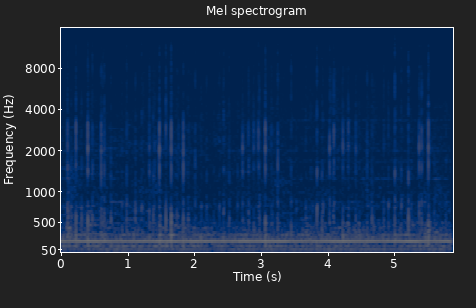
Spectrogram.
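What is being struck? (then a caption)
Closed glossy paper magazine. A closed glossy paper magazine, the stilwerk Magazin "Come Back Issue," lies flat while the solid stack of pages is tapped rapidly with the fingertips of an open hand. A ring on one finger may add small clicks. The result is a dense run of soft, dull taps with sharp bright clicks over a steady low hum.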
